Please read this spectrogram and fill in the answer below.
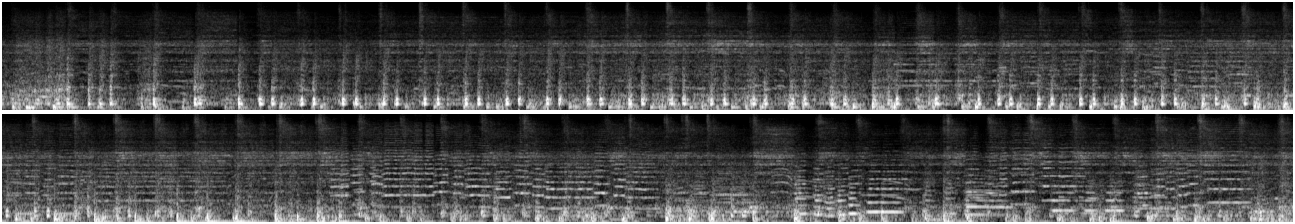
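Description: Brass band playing: snare drum, bass drum and clash cymbals keep a fast, steady beat throughout. Trumpets, trombones and baritone horns come in with a melody partway through and carry it to the end.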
